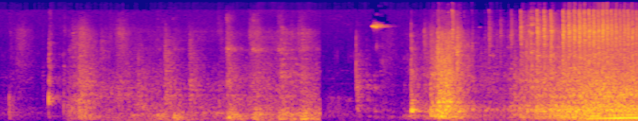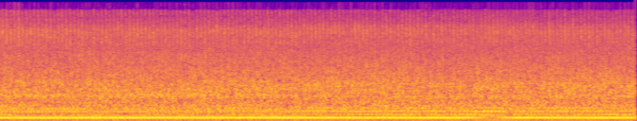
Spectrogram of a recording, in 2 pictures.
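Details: Craftsman push mower: handling clatter, then it catches and settles into a steady, even drone with constant pitch; running smoothly, though spark plug may still need attention.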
